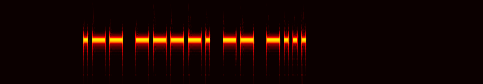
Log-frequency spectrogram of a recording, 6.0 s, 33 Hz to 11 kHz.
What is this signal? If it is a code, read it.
Morse code, heard as a keyed tone, about 22 wpm, 700 Hz. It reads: W9MB
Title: USA Call Signs - 4 Characters - Repeated 3x - 22wpm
